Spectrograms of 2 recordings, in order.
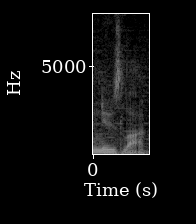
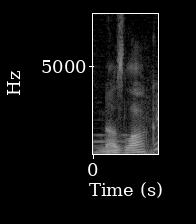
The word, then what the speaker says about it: Nuzlocke: requirements of nlock yeah is that how you pronounce that I think so Nuzlocke I don't like the I don't like the way the Nuzlocke sounds okay I do think it is nuz but I like news that's really yeah something more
